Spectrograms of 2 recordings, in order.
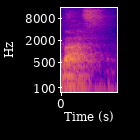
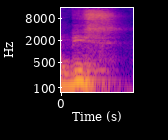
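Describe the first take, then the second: First: The word is said with an English vowel. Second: The word is said with a French vowel. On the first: "Mais en anglais, c'est basse" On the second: "En français, on va dire bus"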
